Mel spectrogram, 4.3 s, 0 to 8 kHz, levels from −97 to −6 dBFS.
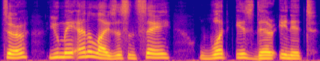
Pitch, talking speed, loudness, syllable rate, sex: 170 Hz, 170 wpm, -17 LUFS, 4.6 syllables/s, male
